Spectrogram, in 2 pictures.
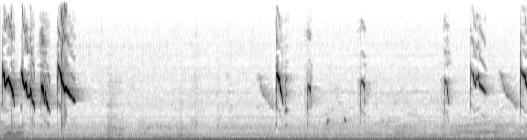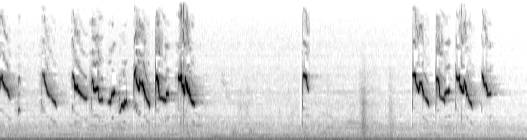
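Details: Wild white-eye from Pacitan, used as a tutor song for training other white-eyes. Short bursts of high, thin chirps and twittering phrases come in clusters separated by quiet gaps, over a faint low rumble of background noise.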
